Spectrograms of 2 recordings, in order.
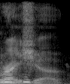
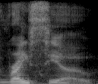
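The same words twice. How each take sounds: First: The word is pronounced in a plain way. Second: The word is pronounced in a posh way. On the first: This is how people normally say it. "instead of ratio" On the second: This is how the posh man says it. "He's so posh. He says ratio"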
